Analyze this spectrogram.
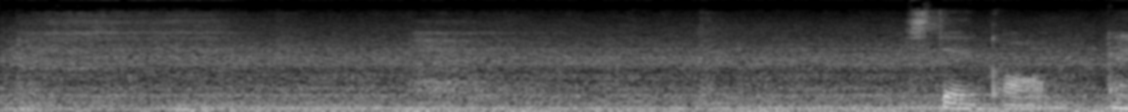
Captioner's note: inhales and exhales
